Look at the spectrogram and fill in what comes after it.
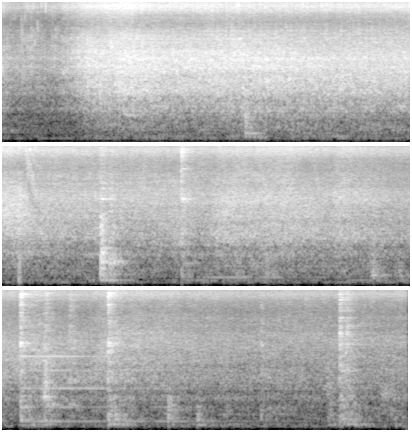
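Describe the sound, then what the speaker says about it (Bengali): A splash of water hitting dry ground cumin, chili powder and turmeric frying in a pan bursts into a loud hissing sizzle that fades, followed by a softer simmer and repeated clinks and scrapes of stirring, close up. "আমি একটু সামান্য জল দেবো, কারণ তো শুকনো মশলা।"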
